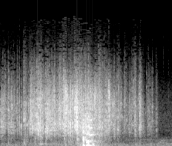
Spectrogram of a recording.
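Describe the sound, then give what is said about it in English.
A chocolate bar's packaging being torn away: one continuous crinkly, papery rip lasting about two seconds, loud and bright, then trailing off. “They hold an end each, close their eyes and tear the packaging away.”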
